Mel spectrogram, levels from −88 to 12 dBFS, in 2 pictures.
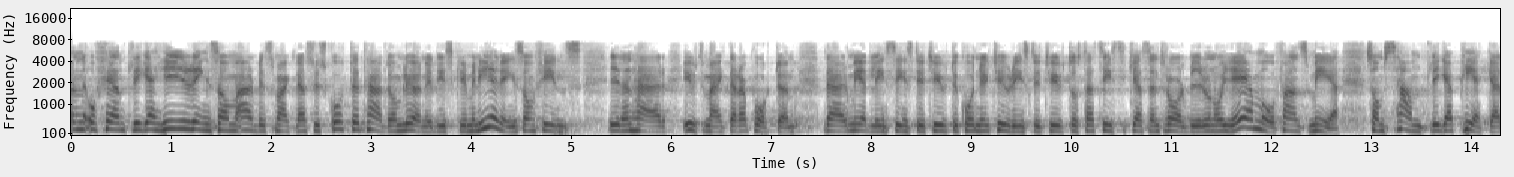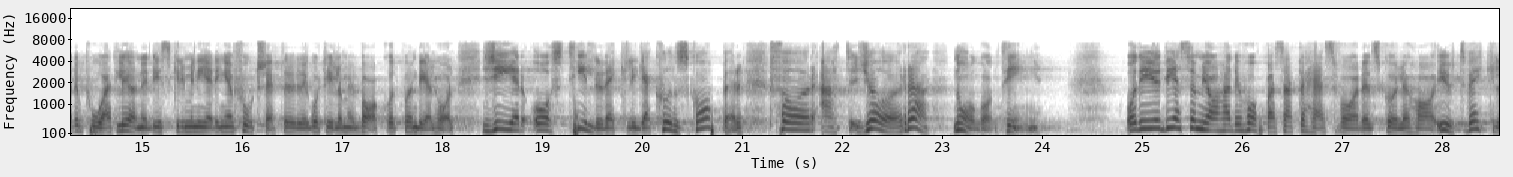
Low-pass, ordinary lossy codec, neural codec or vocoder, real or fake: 7.2 kHz; none; none; real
